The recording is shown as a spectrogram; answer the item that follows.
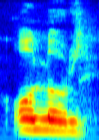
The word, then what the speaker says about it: Olori: one by the way olori means queen or lori you know that's how you pronounce it i keep pronouncing it like i'm american okay this is the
